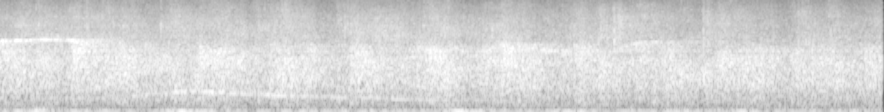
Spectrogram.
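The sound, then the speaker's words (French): A church audience applauds during a Sunday service, a faint, steady wash of clapping that continues without a break from start to finish. “Est-ce qu'on peut acclamer le frère pour l'encourager?”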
